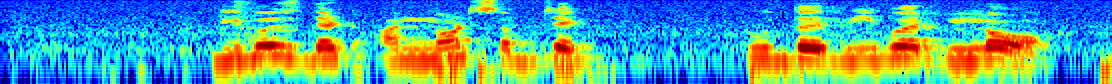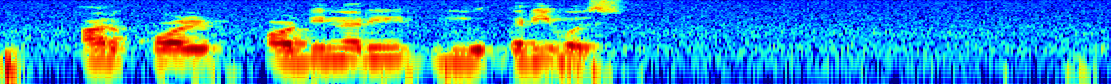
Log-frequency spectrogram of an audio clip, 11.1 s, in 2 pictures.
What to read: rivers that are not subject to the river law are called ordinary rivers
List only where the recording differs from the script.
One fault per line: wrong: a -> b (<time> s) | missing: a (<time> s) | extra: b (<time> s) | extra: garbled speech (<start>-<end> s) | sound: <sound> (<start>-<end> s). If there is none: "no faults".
no faults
